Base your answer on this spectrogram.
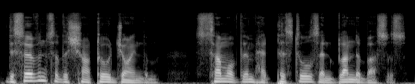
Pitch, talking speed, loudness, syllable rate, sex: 110 Hz, 200 wpm, -19 LUFS, 5.8 syllables/s, male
